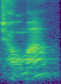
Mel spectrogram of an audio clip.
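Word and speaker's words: Thoma: Toma.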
